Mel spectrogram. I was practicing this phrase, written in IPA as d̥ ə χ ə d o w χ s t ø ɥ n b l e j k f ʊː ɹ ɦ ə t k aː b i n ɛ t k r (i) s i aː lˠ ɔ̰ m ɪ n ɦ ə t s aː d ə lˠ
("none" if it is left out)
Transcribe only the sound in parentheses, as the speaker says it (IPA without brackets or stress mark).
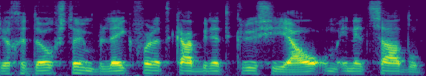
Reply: y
